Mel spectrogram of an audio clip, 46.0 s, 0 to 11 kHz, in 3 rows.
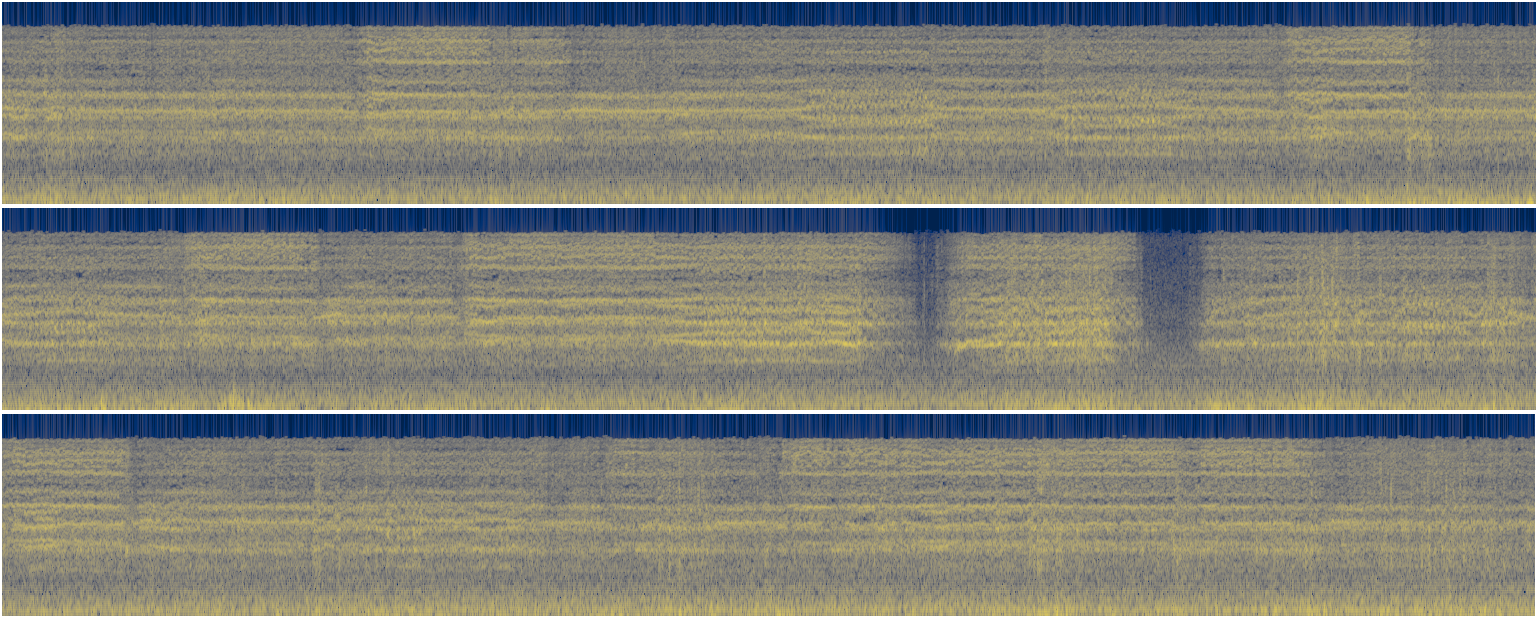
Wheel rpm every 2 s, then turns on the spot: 160, 160, 160, 160, 160, 160, 160, 160, 160, 160, 160, 140, 100, 90, 160, 160, 160, 160, 160, 160, 160, 160, 160.
none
